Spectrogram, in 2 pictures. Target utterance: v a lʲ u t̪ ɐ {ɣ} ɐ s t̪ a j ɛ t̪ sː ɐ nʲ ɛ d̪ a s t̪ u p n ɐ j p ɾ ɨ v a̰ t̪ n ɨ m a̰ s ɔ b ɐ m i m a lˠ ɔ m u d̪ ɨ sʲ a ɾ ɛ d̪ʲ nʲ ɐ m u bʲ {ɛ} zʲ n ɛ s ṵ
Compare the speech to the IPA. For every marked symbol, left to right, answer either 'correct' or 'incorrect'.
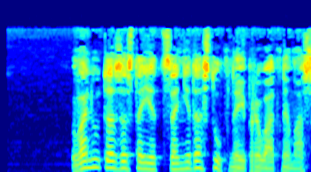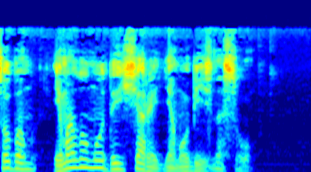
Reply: incorrect: z, incorrect: i

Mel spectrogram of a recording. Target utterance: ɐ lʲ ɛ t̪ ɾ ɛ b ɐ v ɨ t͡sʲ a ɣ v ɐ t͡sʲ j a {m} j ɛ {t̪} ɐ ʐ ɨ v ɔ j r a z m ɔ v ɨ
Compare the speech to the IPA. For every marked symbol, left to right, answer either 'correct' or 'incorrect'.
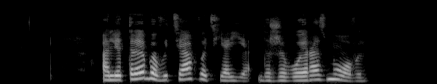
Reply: incorrect: none, incorrect: d̪

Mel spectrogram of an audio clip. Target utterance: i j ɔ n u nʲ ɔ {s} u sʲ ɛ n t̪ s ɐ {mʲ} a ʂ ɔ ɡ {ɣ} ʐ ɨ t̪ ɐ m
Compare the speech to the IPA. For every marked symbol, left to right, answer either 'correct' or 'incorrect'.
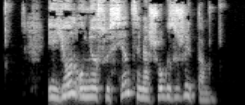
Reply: correct, correct, incorrect: z

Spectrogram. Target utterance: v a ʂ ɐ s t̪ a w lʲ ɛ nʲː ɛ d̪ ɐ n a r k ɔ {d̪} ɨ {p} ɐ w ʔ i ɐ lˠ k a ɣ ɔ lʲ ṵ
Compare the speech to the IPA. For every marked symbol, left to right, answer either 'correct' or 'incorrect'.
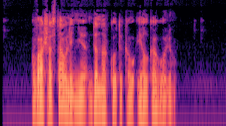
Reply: incorrect: t̪, incorrect: k

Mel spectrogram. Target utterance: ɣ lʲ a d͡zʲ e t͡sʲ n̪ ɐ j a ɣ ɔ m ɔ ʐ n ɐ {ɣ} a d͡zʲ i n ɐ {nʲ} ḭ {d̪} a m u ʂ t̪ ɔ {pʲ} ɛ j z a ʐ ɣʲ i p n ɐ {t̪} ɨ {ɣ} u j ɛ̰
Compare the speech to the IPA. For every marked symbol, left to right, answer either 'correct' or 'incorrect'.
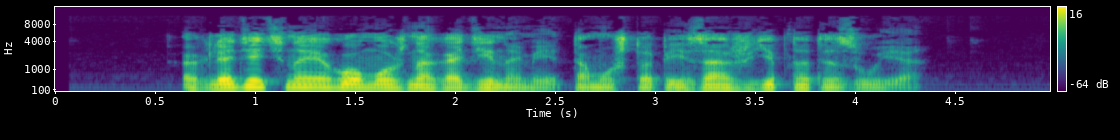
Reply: correct, incorrect: mʲ, incorrect: t̪, correct, correct, incorrect: z

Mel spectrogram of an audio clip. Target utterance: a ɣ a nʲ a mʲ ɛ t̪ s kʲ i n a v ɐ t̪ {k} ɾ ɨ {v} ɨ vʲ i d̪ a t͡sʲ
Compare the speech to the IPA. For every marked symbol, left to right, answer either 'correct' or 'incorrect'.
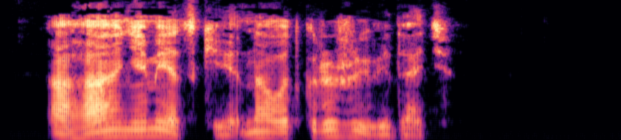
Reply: correct, incorrect: ʐ

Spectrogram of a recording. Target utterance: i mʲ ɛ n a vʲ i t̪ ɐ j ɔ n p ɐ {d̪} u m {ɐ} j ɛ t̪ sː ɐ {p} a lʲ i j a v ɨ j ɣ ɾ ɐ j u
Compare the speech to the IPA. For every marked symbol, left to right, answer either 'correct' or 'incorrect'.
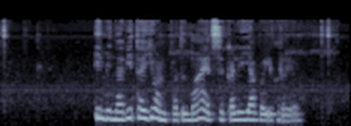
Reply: correct, incorrect: a, incorrect: k

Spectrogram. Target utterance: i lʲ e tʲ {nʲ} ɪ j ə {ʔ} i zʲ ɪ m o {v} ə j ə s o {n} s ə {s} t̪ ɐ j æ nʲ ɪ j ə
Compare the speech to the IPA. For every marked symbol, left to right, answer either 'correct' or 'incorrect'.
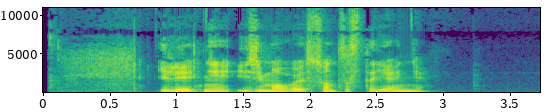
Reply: correct, correct, correct, correct, correct

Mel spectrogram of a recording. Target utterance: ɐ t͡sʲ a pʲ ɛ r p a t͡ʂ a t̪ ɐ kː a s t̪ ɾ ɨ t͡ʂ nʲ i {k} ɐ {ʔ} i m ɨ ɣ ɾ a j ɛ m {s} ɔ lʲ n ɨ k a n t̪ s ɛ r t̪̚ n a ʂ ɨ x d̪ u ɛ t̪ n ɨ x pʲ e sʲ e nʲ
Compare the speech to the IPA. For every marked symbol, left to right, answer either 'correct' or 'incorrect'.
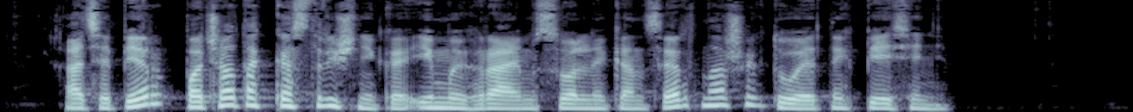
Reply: correct, correct, correct

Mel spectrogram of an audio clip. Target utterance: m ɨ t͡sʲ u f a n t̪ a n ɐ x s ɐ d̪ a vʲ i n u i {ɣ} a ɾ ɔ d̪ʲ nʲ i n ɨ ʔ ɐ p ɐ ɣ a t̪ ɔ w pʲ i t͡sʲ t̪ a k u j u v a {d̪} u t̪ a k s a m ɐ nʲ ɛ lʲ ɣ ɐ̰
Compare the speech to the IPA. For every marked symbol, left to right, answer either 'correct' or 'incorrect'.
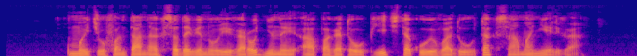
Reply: correct, correct

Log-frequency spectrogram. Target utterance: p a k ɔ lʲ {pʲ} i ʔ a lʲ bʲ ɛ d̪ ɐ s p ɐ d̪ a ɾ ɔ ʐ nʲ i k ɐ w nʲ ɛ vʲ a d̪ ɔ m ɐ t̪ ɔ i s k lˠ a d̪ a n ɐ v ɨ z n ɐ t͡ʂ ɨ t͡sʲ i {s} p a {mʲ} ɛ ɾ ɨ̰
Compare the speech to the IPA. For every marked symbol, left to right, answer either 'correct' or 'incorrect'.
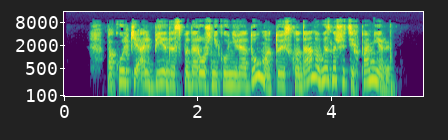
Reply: incorrect: kʲ, incorrect: x, correct

